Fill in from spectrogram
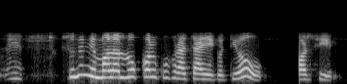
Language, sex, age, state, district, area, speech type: Nepali, female, 60+, West Bengal, Darjeeling, rural, conversation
